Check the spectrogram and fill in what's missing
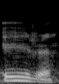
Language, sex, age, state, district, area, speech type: Malayalam, male, 18-30, Kerala, Palakkad, urban, read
